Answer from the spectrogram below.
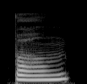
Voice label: "甭", Chinese

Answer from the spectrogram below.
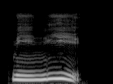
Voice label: "名义", Chinese

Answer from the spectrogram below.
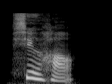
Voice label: "幸好", Chinese

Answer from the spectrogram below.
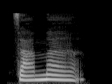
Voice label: "咱们", Chinese

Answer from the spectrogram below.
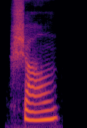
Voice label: "赏", Chinese

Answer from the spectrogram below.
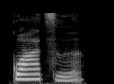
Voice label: "瓜子", Chinese

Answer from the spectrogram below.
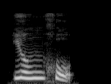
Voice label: "拥护", Chinese

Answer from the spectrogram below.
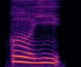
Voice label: "恶意", Chinese

